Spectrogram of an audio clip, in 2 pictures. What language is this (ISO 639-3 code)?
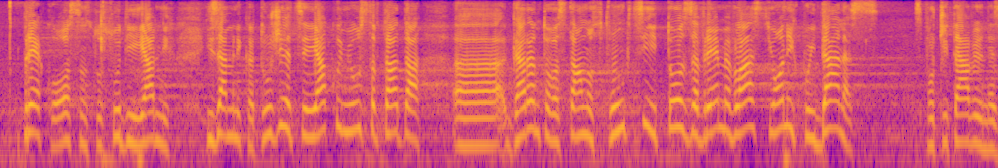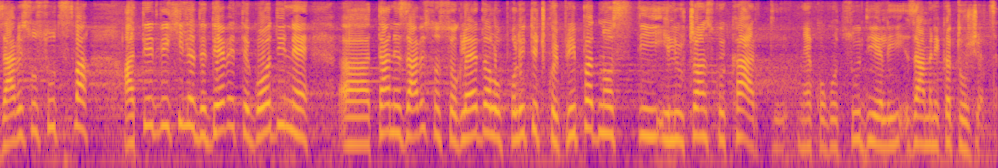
srp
